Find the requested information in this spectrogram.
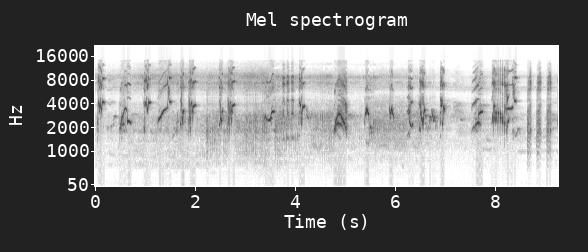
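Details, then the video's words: Black-winged starling lure song for wild birds: a continuous stream of quick chirps, whistled slurs and scratchy notes over a steady soft hiss. "Masteran Suara pancingan burung jalak kebo"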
